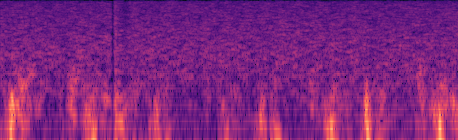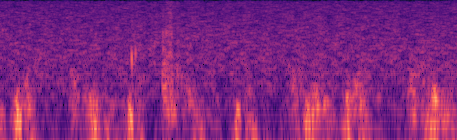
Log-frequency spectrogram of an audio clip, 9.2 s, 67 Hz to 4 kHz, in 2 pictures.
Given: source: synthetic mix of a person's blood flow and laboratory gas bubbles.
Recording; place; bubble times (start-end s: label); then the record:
Doppler ultrasound of blood flow; precordium
5.87-5.97 s: bubbles
6.18-6.62 s: bubbles
From the record:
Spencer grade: 1 (occasional bubble signal discernible with the cardiac motion signal, with majority of cardiac periods free of bubbles); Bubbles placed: anywhere in the cardiac cycle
